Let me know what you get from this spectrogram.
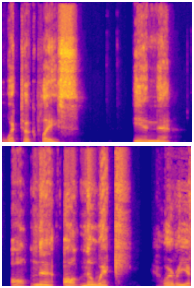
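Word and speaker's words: Alnwick: and we got a uh it say it anik okay anik that that's pretty pretty easy there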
